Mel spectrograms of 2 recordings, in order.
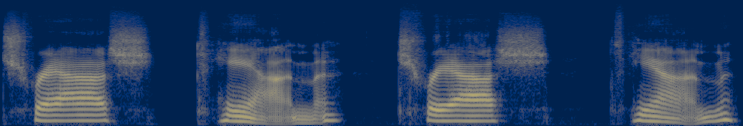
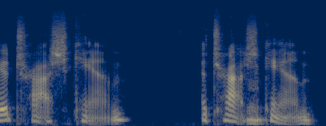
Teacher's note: we're going to use the American A, and then we're also going to get up in our nose and use that nasally sound as well for trash can.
